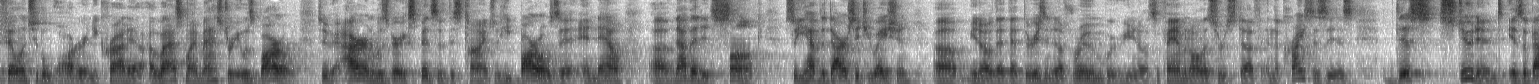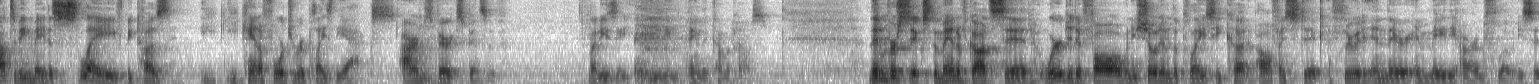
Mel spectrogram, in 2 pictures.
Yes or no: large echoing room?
yes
